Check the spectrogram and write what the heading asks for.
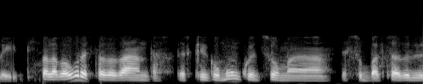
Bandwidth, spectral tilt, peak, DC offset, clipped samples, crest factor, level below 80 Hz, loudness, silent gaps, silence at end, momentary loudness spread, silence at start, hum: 3.9 kHz; -9.5 dB/octave; 0 dBFS; under 0.1%; under 0.1%; 14 dB; -76 dBFS; -16 LUFS; none; 0 s; 13 LU; 0 s; none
